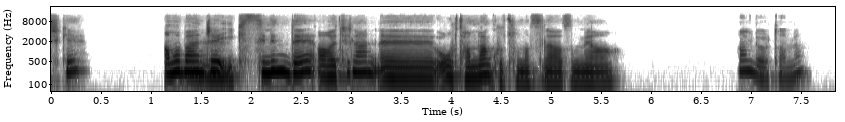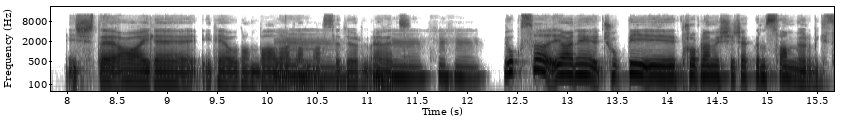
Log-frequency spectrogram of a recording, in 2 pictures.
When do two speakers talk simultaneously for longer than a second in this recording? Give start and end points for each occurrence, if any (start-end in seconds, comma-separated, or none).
10.1-11.5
